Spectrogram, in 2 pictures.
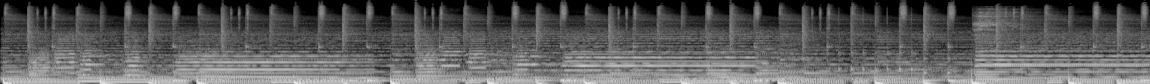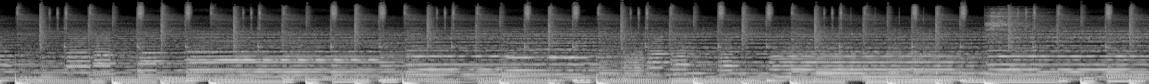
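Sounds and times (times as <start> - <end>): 
rumba music: 0.0 - 22.9.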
